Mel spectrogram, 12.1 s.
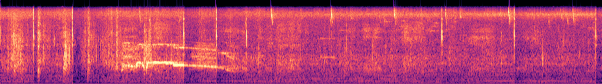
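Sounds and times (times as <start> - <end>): long falling bird call: 2.4 - 5.6.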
